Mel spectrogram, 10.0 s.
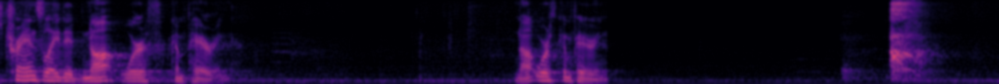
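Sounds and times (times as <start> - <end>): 
speech: 0.1 - 2.4, 5.2 - 6.2
cough: 8.4 - 9.5.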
